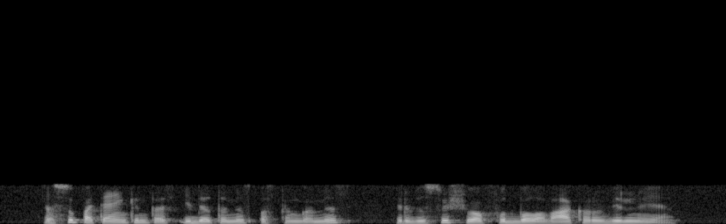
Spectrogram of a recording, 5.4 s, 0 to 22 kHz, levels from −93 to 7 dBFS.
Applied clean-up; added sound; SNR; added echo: none; none; none; none.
